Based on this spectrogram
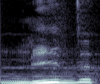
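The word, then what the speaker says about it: lede: Donc pour éviter de les confondre, ils ont écrit lead, L-E-D-E. Donc au final, bury the lead et bury the lead se prononcent de la même manière et veulent dire la même chose.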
